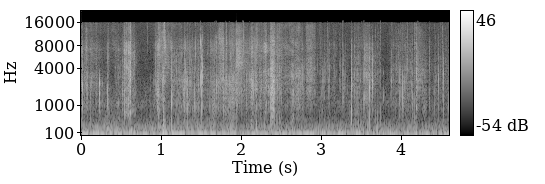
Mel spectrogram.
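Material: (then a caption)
Plastic foil. Long green-painted nails tap, scratch and crinkle the surface of a small, flat, sealed pink plastic-foil sheet-mask sachet printed with Korean text, held in front of the microphone. Dense, bright crackling and crinkling with quick ticking taps runs continuously over a steady low hum.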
